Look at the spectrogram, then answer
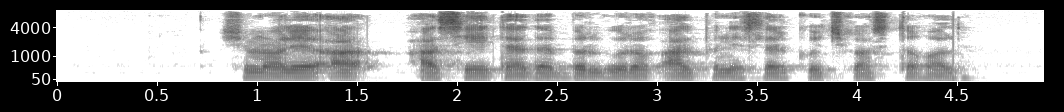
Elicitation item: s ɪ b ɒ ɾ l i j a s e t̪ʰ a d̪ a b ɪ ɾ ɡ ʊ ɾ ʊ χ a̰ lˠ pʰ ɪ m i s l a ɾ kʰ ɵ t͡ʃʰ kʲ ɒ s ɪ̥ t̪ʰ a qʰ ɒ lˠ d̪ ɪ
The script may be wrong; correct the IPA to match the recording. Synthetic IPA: ʃ ɪ m ɒ l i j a s e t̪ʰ a d̪ a b ɪ ɾ ɡ ʊ ɾ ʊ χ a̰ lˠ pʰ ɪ n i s l a ɾ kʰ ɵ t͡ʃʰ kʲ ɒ s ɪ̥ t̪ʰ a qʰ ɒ lˠ d̪ ɪ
